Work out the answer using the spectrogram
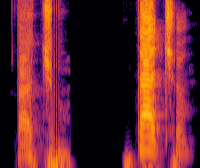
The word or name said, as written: tacho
